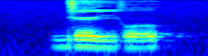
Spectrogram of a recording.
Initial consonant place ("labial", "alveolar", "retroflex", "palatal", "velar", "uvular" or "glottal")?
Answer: velar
